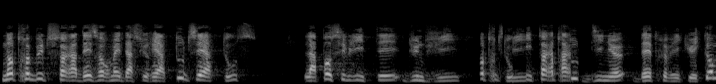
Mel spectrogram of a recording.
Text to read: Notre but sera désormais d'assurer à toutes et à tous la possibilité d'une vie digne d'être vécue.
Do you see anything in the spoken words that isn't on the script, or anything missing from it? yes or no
yes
